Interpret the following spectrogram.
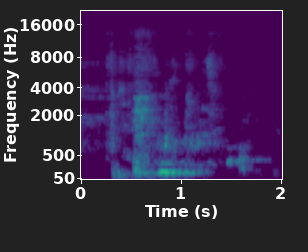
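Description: A man's voice making a few short sounds without clear words.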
